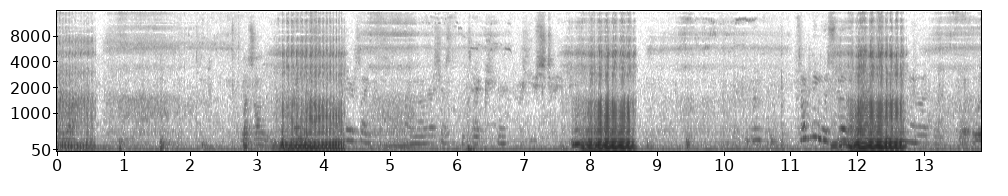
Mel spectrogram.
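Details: Sleeping dog, three loud, low, rattling snores about four seconds apart over quiet breathing, faint background music; snoring.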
